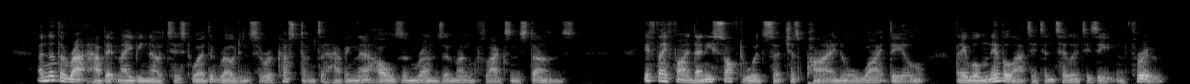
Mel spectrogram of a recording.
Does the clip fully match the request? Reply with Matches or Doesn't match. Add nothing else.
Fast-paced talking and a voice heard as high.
Doesn't match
